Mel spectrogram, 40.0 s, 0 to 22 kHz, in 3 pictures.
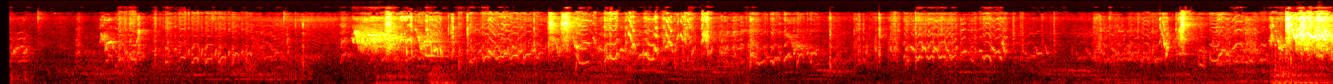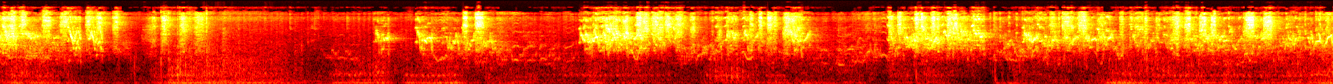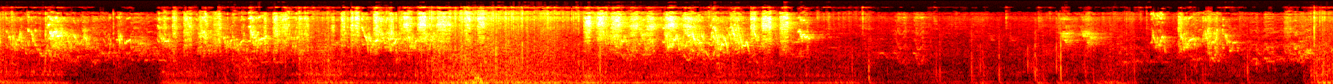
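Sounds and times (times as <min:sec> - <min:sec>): parrots chirping and squawking: 0:00.1 - 0:39.9.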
